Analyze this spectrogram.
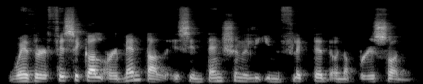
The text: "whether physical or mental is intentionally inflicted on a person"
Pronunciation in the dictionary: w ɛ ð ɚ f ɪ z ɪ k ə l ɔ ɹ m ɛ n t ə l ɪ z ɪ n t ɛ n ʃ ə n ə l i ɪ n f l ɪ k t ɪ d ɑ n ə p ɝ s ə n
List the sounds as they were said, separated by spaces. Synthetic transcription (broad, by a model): w ɛ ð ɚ f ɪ s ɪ k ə l ɔ ɹ m ɛ n t ə l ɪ s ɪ n t ɛ n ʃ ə n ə l i ɪ n f l ɪ k t ɪ d ɑ n ə p ɝ s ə n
